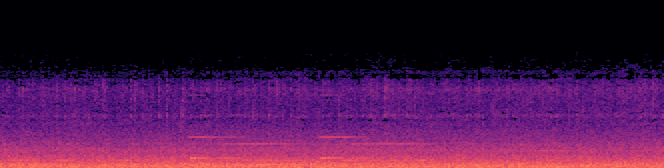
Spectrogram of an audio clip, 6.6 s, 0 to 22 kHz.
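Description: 700 Series Shinkansen train running slowly in toward the platform, a steady train noise, with two brief faint high tones about two seconds in and again about a second later.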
